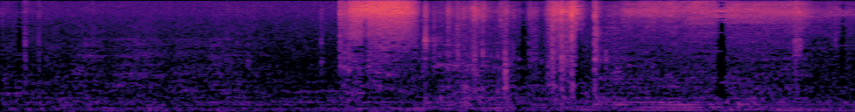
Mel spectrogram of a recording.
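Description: Faint handling noise of a plastic-bodied laptop being turned over in the hands: quiet at first, then a brief rustle about two seconds in and a few light clicks and knocks after it.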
